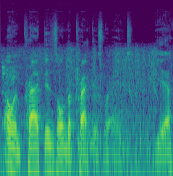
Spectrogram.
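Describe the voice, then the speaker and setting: Music plays behind a man talking at a fairly quick pace. His pitch varies in an ordinary way. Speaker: gaming youtuber. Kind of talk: casual tutorial. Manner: stuttering in places; conversational, filler-heavy.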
